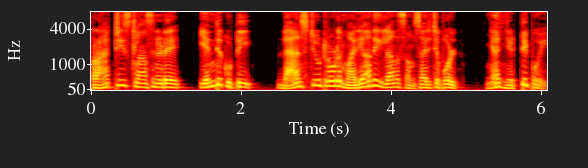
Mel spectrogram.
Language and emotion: Malayalam, surprised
